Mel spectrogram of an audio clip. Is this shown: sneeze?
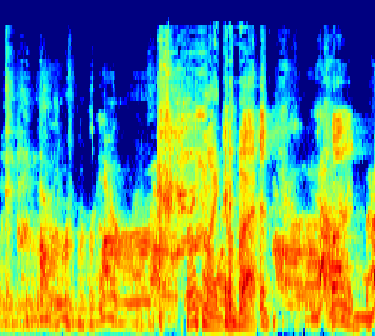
no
